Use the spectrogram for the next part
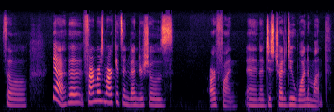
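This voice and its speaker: A woman's voice: mid-range voice, unhurried, no room sound. A middle-aged woman from northern Ontario, a guest author chatting casually and upbeat in an interview. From northern Ontario, Canada. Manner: chatty and upbeat, laughs easily.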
